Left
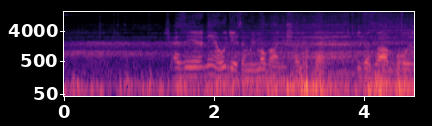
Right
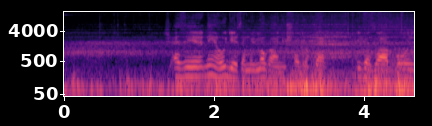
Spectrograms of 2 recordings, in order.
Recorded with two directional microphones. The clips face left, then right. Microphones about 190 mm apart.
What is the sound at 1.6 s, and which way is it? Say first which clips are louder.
Speech: right 3 dB; 15° right (ahead or behind).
